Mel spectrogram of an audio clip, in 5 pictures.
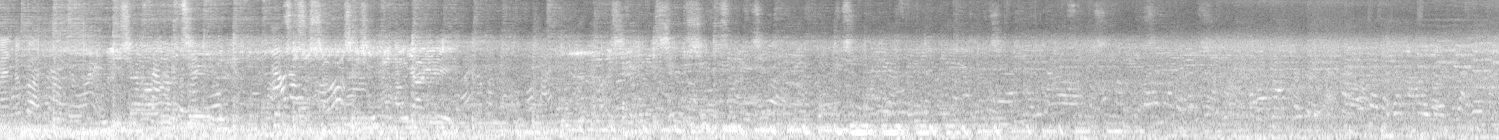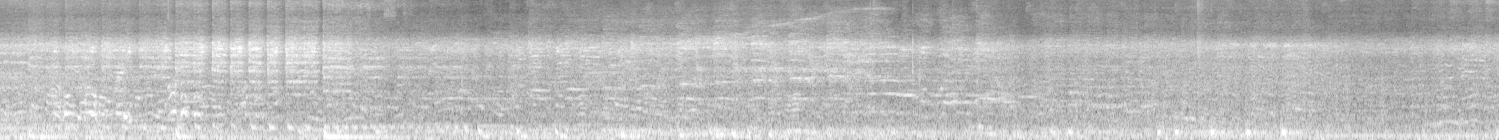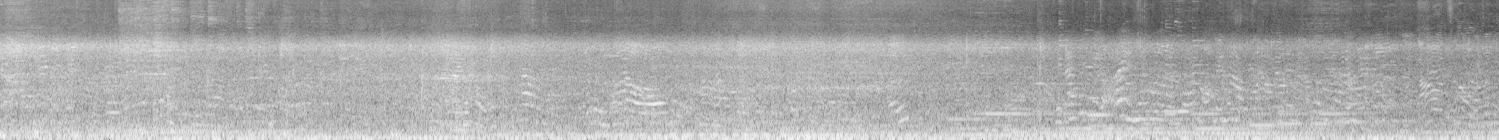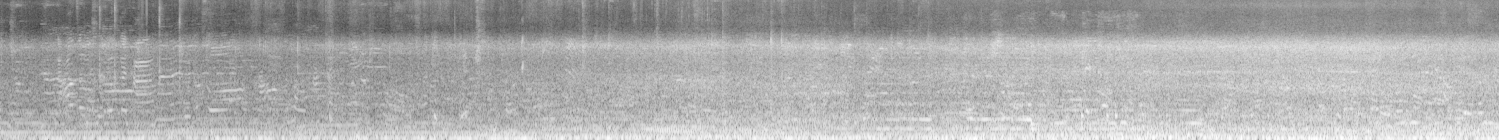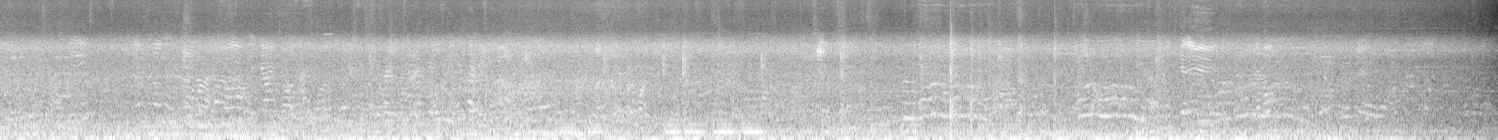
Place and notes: Walking in the shopping street, Various store sounds, Traffic sound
